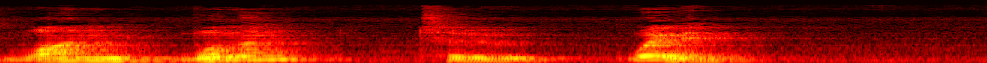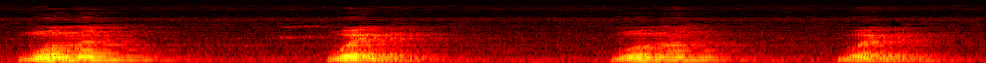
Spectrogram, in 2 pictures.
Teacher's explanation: If it's a singular noun, we would say woman, woman. However, when it turns into plural, 2 or more, we say women. So the O sound actually ends up sounding more like an I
